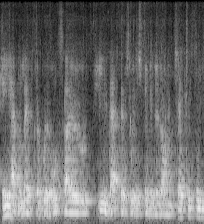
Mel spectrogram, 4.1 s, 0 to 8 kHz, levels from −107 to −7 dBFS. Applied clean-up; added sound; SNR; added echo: neural separator model SepFormer DNS4.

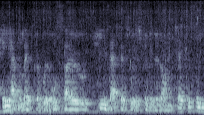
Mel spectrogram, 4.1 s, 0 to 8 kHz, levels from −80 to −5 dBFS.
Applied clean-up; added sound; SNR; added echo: none; Engine; 17 dB; reverberation time 0.7 s.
